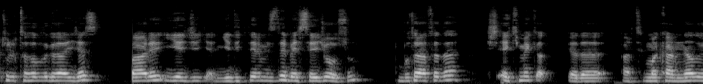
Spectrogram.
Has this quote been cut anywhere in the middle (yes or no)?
no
